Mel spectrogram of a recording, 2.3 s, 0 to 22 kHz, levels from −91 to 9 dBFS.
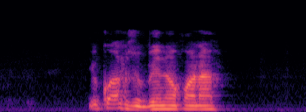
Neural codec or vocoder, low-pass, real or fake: codec, 16 kHz, 2 kbps, FunCodec, trained on Chinese and English, 25 frames a second; 7.2 kHz; fake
